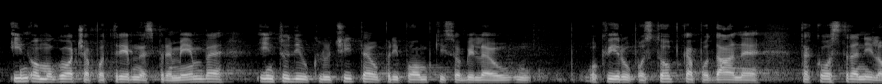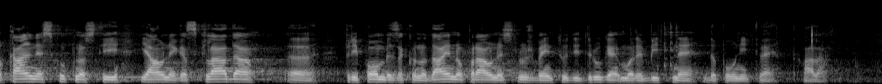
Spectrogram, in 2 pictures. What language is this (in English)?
Slovenian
